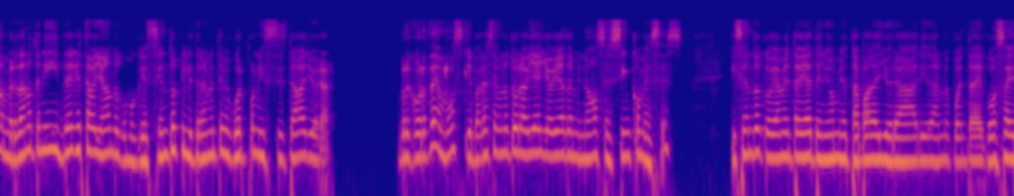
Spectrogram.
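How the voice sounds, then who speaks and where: A young woman with a Chilean accent telling a story to friends in a casual, slangy chat, acting out what her friends said. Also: a little high. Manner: animated, slangy, acts out quoted friends.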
